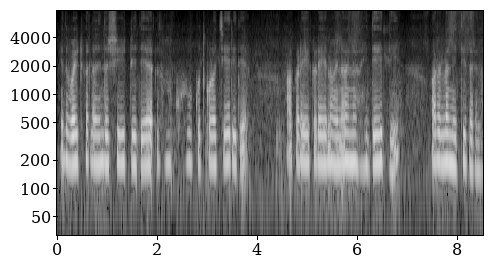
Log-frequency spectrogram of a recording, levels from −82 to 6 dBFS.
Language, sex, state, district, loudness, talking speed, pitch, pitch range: Kannada, female, Karnataka, Shimoga, -18 LUFS, 140 wpm, 185 Hz, 180-190 Hz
